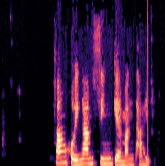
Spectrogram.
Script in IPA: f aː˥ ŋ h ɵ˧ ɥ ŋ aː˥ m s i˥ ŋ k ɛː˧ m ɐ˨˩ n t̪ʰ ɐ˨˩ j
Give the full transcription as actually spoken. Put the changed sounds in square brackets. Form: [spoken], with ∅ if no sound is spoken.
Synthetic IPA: f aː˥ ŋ h ɵ˧ ɥ ŋ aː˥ m s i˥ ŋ k ɛː˧ m ɐ˨˩ n t̪ʰ ɐ˨˩ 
